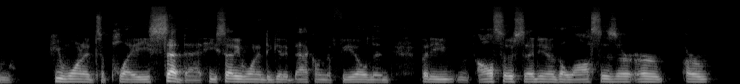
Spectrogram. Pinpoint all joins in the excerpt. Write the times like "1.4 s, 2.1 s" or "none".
none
